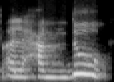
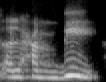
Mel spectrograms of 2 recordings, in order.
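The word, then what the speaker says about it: الحمدُ: For example, in Surah Al-Fatiha, Alhamdulillahi Rabbil Alameen, if Alhamdu is read as Alhamdi, Alhamda, the meaning is void.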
